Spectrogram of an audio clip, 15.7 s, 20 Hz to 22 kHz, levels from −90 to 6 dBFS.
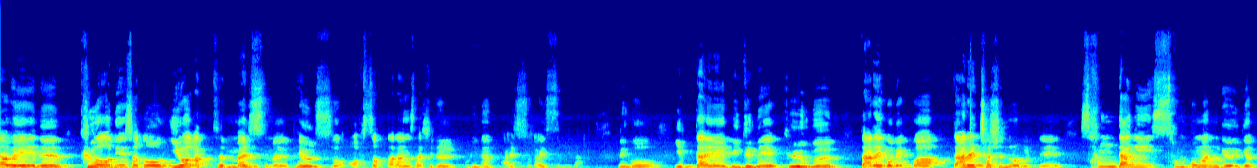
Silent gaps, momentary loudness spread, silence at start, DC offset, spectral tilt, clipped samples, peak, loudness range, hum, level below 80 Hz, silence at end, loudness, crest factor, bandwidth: none; 15 LU; 0 s; under 0.1%; -6 dB/octave; under 0.1%; 0 dBFS; 10 LU; none; -60 dBFS; 0 s; -17 LUFS; 16 dB; 12 kHz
